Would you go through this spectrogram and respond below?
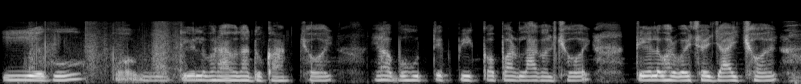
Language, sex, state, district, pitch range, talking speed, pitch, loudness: Magahi, male, Bihar, Samastipur, 185-200 Hz, 150 wpm, 190 Hz, -17 LUFS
